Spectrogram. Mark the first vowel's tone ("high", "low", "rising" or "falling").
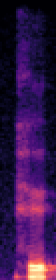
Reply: low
